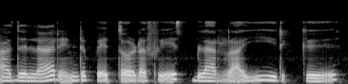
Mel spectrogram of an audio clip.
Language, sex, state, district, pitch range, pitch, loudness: Tamil, female, Tamil Nadu, Nilgiris, 165-205 Hz, 175 Hz, -14 LUFS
